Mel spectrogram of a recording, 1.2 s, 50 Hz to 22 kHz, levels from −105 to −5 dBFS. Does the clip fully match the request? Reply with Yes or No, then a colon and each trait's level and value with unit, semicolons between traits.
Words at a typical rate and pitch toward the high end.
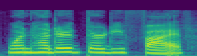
Yes: average, 195 wpm; high, 235 Hz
